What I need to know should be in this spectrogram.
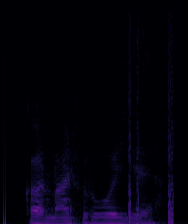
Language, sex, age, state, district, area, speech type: Dogri, male, 45-60, Jammu and Kashmir, Reasi, rural, spontaneous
